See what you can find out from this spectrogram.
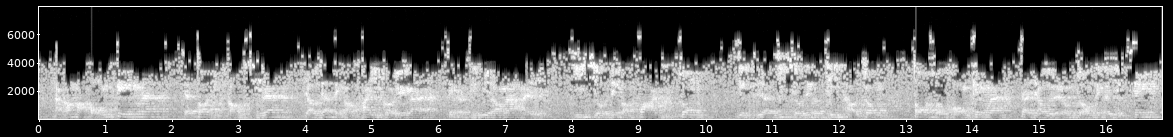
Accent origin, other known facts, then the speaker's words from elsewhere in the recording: Hong Kong; 我本身是香港人，我有家庭都不小的，我近啲住，所以呢就我哋好標準廣東話呢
